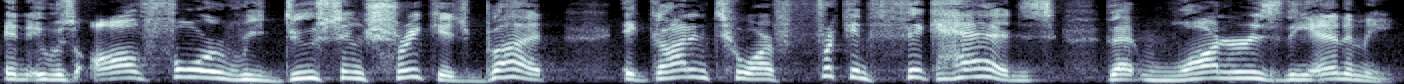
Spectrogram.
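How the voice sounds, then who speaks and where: A podcast guest expert, this man speaks with passion and heat, his voice a little high for a man and fairly bright. He's expressive and emphatic at a moderate pace, dropping the occasional swear word, and comes through over a video call.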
